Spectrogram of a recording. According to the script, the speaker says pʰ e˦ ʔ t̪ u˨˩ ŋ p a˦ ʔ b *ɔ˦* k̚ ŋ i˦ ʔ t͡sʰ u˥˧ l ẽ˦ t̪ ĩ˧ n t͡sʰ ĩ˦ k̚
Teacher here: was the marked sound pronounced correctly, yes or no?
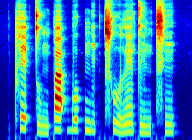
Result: no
